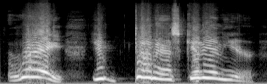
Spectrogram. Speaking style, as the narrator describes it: Sarah stops me, screaming

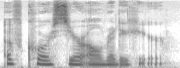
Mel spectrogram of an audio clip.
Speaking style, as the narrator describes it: Draco sighed

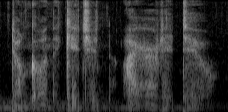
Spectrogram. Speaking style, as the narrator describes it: She whispers to her child

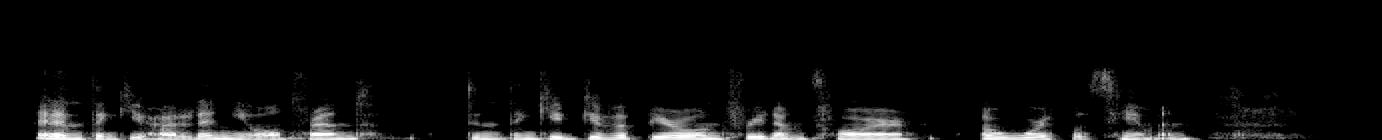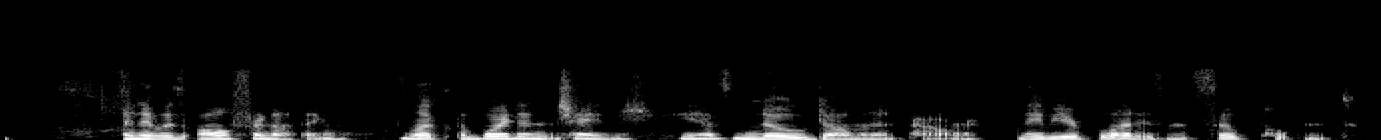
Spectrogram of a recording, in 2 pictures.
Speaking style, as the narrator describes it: Apuch laughed and said to Hurricane

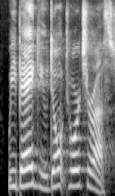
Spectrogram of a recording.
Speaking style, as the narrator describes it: they shouted

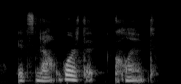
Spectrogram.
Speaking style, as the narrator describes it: he muttered

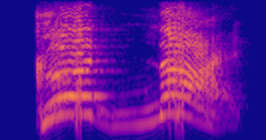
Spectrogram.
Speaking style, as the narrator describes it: screamed Avery

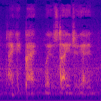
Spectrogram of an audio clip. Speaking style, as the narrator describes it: He whispered loudly

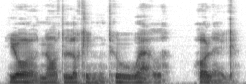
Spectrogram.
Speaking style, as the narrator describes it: growled Kurt

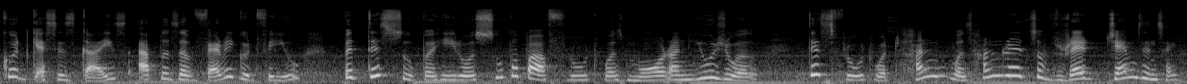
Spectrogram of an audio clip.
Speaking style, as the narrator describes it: Mum chuckled

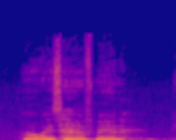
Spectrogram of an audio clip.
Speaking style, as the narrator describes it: he groaned

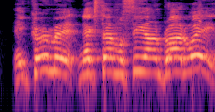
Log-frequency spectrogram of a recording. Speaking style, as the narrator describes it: the guy who yells

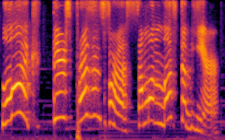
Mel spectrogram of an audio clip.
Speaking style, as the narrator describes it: Rashid cried out with excitement

